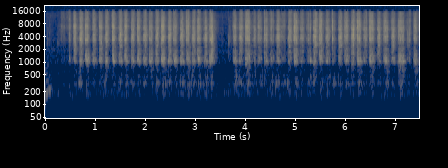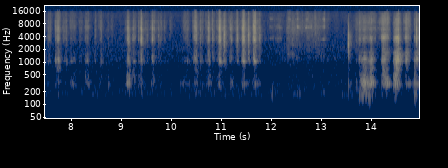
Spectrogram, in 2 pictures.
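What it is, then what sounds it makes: Scratch-art card being scratched. A wooden stylus scratches and rubs the coating of a thin, solid, flat black wax-coated scratch-art paper card, making rapid, irregular, bright raspy strokes at roughly four per second. The strokes run in bursts with a brief pause near the 3.5-second mark and quieter, sparser stretches later. A louder flurry of scratches comes at the end.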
